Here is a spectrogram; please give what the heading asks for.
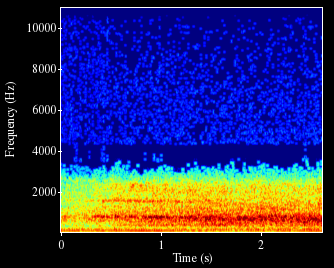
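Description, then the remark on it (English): A large baseball stadium crowd roars as fielder Bobby Mercer goes back for a catch, a steady, dense wash of noise that swells slightly in the first half second and then holds loud and unbroken, with no voices standing out. “And you hear the roar as we watch Mercer go back.”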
